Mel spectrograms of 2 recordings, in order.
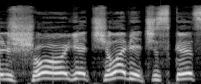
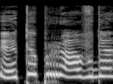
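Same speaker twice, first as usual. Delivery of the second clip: shaky, quavering, trembling high-pitched voice; 8 semitones higher than usual. Zauri backs up the speaker's claim, in a trembling voice. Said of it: "дрожащим голосом подтвердила Заури".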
